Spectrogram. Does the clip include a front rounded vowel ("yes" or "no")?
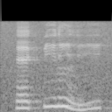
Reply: no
